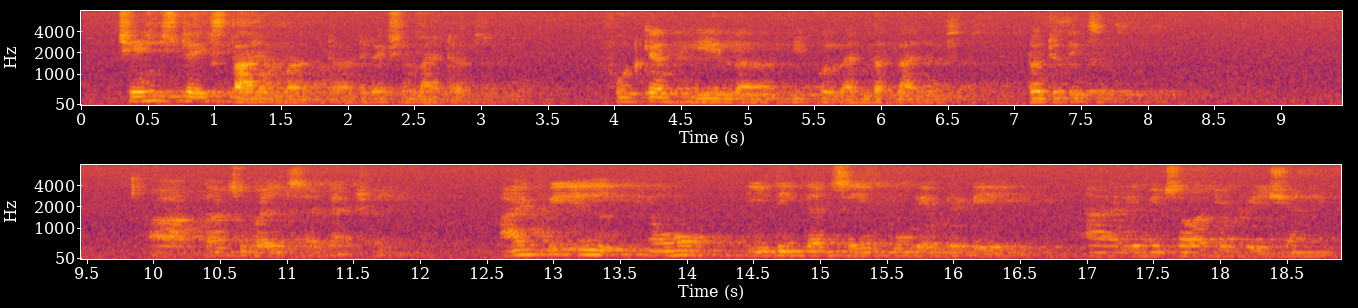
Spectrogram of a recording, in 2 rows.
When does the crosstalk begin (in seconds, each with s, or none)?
none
